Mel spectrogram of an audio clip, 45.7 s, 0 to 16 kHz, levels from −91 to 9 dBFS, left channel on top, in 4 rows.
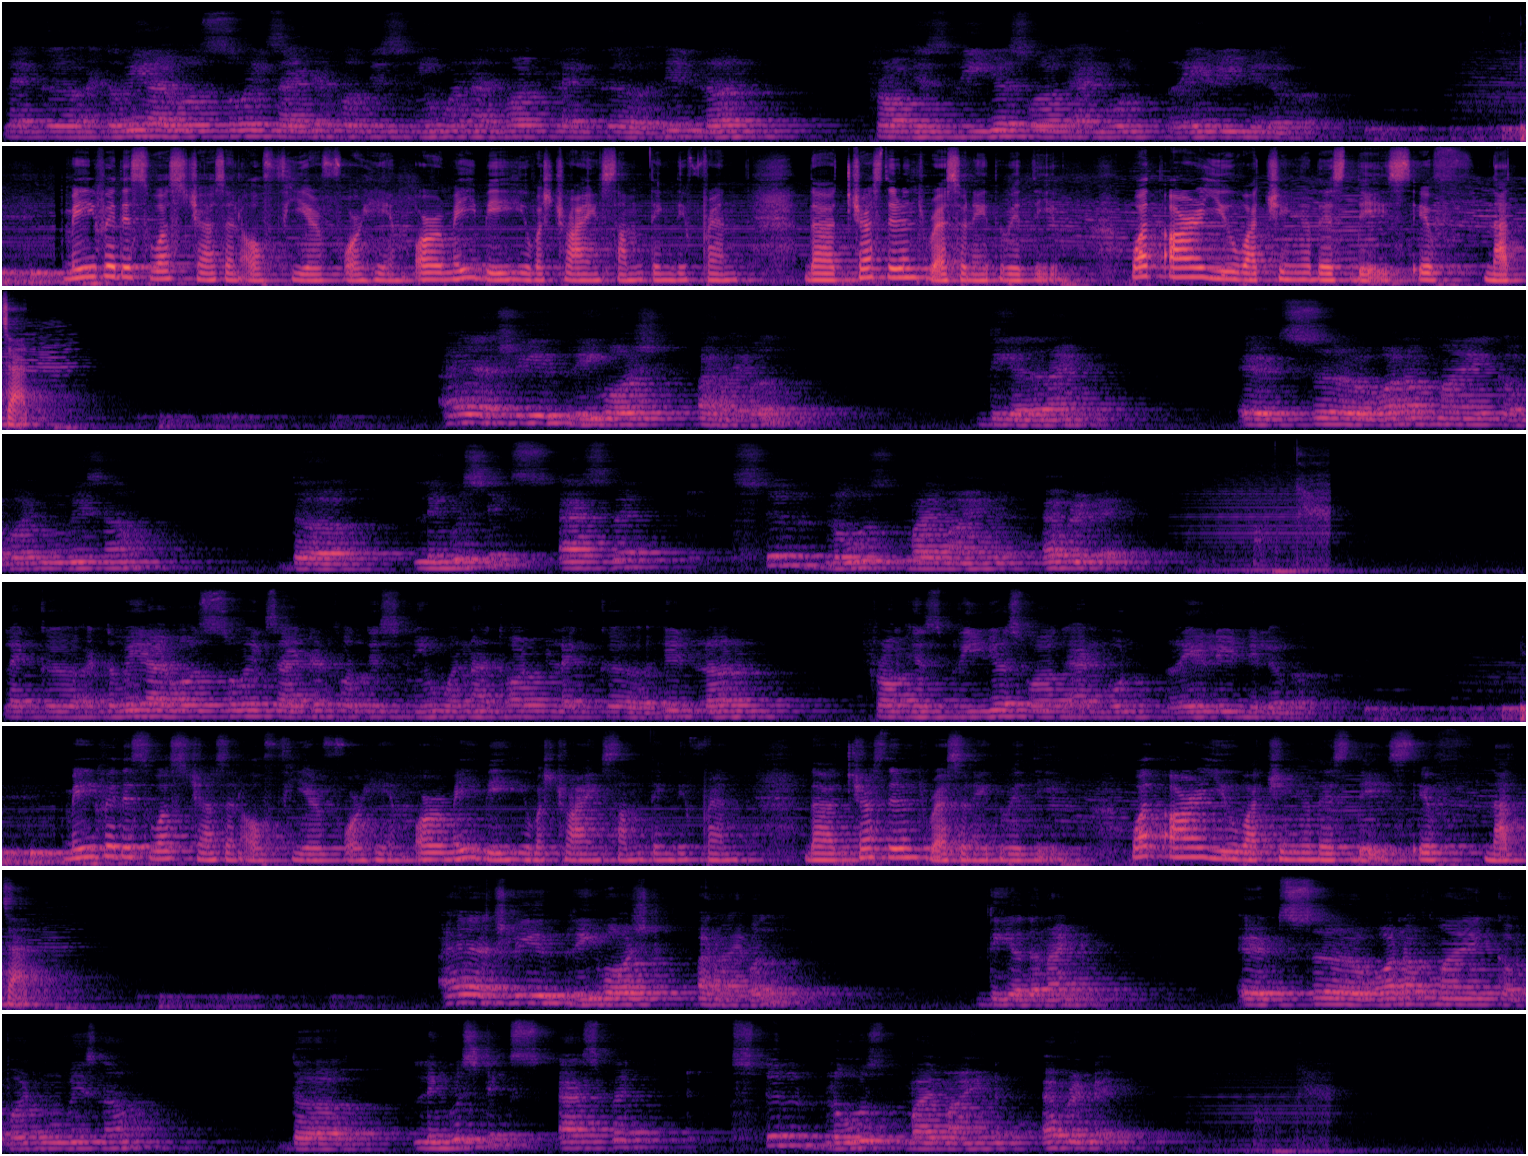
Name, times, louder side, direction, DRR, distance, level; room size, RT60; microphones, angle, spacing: voice 1, 0.0-5.7 6.5-9.8 10.2-10.3 11.0-11.8 17.7-17.8 24.4-24.5 26.1-27.7 28.1-28.8 30.2-31.0 32.1-35.3 36.4-36.9 37.4-39.1 39.8-42.7, equal, 75° right, 3.6 m, -40 dB
voice 2, 11.9-23.4 43.7-44.3, left 6 dB, 90° left, 0.5 m, -32 dB
14.0 x 12.0 x 3.3 m
head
